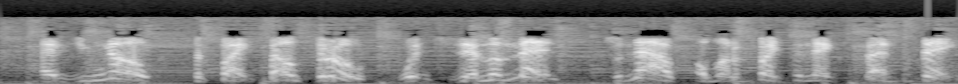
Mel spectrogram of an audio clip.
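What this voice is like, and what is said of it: Bad DMX impression. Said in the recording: “this is an impression of DMX ... That is the worst impression of a rapper I've ever heard.”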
